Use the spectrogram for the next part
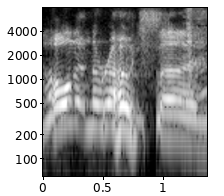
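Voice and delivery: high-pitched, shouted yell. Retelling a bus skidding on a wet interstate: imitating dad yelling. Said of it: "him yelling".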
